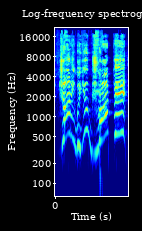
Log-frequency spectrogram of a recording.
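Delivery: high, loud exasperated plea. Retold or imitated. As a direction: act out someone fed up with being nagged. Retold plea to drop it.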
